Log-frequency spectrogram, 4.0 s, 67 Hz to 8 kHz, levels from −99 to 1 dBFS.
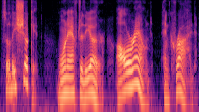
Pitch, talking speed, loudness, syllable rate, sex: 140 Hz, 180 wpm, -17 LUFS, 5.0 syllables/s, male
